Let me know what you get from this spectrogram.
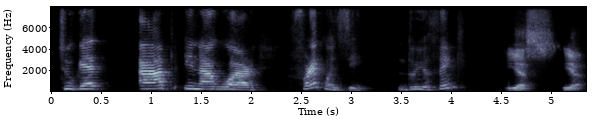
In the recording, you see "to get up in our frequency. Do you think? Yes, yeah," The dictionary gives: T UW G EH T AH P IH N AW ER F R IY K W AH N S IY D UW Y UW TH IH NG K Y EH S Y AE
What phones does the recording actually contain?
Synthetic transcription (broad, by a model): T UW G EH T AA P IH N AW ER F R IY K W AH N S IY D UW Y UW TH IH NG K Y EH S Y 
